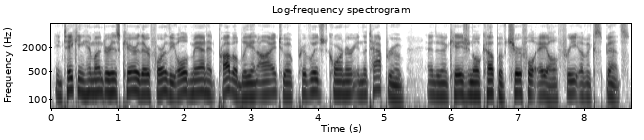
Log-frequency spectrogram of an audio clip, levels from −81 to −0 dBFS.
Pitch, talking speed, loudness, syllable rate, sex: 135 Hz, 220 wpm, -16 LUFS, 6.1 syllables/s, male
